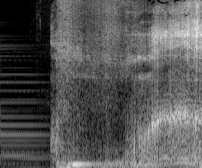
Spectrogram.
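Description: A short, heavily distorted jingle: a steady buzzing tone for half a second, then a loud, harsh, crackling blast of noisy sound that rumbles and grinds until the end.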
